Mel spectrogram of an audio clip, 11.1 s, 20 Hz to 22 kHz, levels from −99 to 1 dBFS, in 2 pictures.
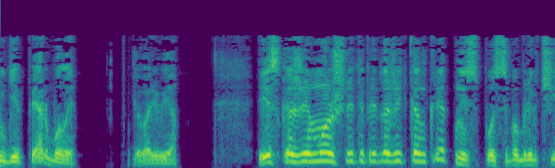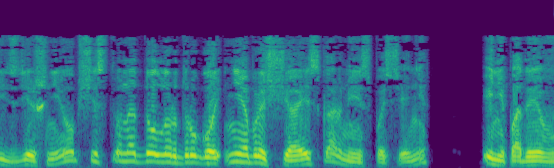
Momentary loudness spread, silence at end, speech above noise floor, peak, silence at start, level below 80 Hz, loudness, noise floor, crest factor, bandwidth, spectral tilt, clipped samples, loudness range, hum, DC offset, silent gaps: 10 LU; 0 s; 33 dB; -2 dBFS; 0 s; -56 dBFS; -17 LUFS; -49 dBFS; 16 dB; 9.6 kHz; -5 dB/octave; under 0.1%; 4 LU; none; under 0.1%; 0.83-1.04 s, 1.15-1.19 s, 1.89-2.09 s, 9.88-10.07 s, 10.15-10.34 s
